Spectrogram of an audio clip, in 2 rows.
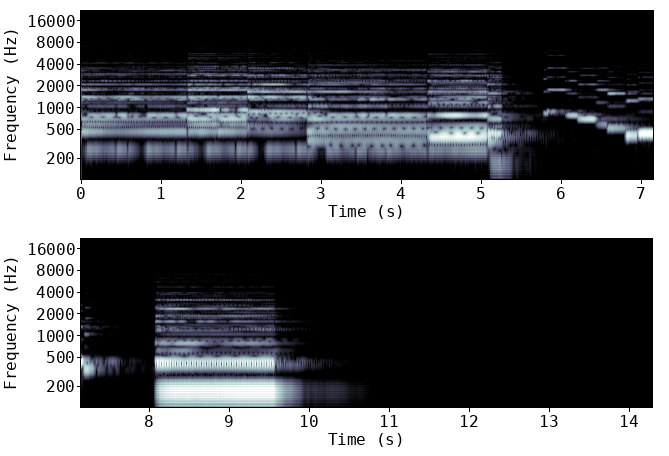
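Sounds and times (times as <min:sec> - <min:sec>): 
clarinet choir playing jazzy tune: 0:00.0 - 0:05.4, 0:06.0 - 0:07.4, 0:08.1 - 0:09.9.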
